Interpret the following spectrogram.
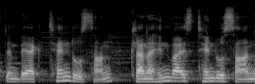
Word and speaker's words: Tendosan: Kleiner Hinweis, Tendo-san ist übrigens die japanische Aussprache für den Berg.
